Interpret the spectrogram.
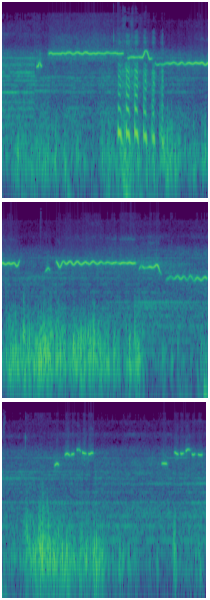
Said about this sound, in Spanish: Pues mira, te traigo al silbador más habilidoso de toda la gente.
